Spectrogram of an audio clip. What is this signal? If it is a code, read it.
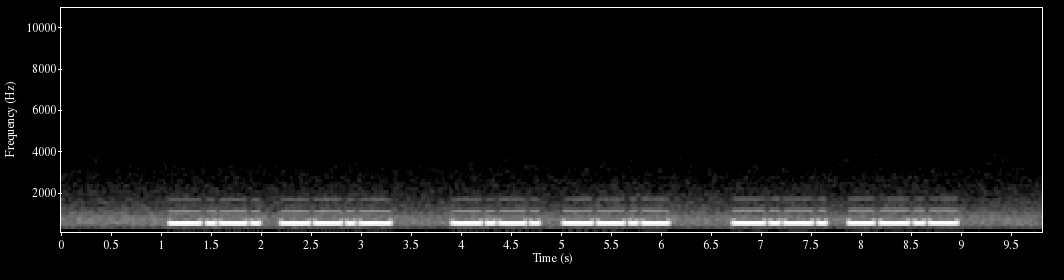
Morse code, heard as a keyed tone, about 18 wpm, 570 Hz. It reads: CQ CQ CQ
